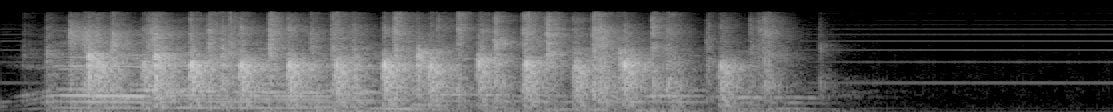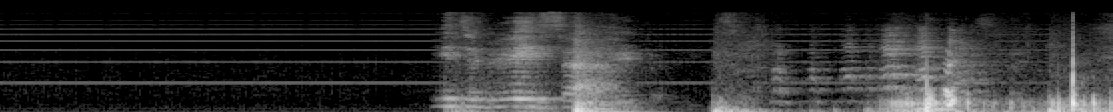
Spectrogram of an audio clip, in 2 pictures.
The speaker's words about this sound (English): Okay, clap for me. Yay.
